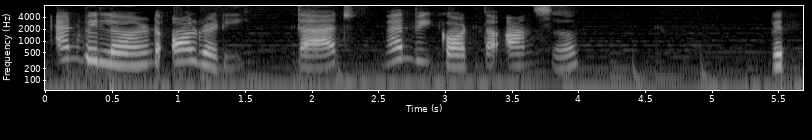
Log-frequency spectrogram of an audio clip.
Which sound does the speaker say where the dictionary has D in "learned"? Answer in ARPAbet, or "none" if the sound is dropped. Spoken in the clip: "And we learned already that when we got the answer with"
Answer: D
